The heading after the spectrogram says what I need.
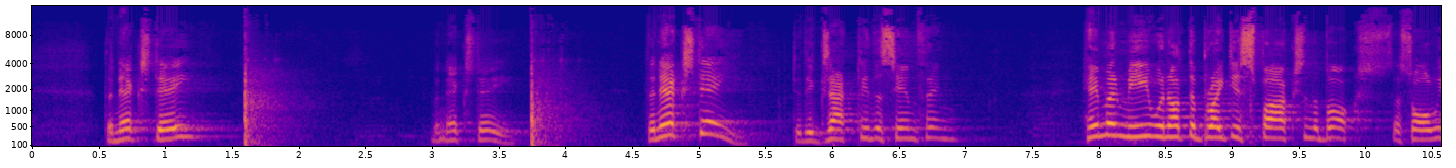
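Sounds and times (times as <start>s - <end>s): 
speech: 0.5s - 1.4s, 3.0s - 3.8s, 4.6s - 7.0s, 7.9s - 10.5s
sharp knocks on a wooden surface: 1.6s - 2.0s, 3.7s - 4.1s.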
